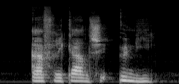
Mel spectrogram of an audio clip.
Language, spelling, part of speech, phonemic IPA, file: Dutch, Afrikaanse Unie, proper noun, /aː.friˌkaːn.sə ˈy.ni/, Nl-Afrikaanse Unie.ogg
- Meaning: African Union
